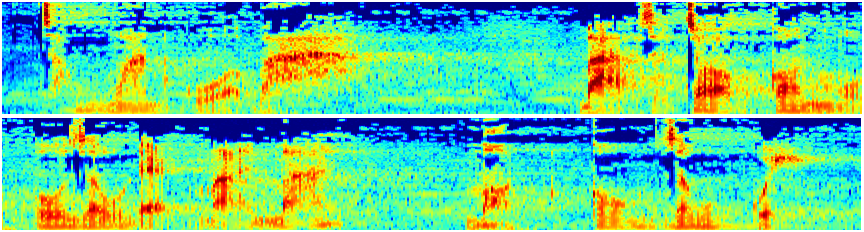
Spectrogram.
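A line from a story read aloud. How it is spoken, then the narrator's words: Muttering. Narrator (Vietnamese): Cụ Cẩm lẩm bẩm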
